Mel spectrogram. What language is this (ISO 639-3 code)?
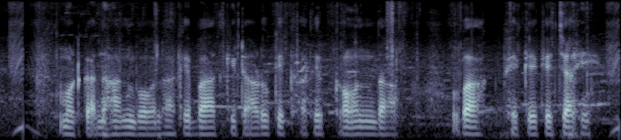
bho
